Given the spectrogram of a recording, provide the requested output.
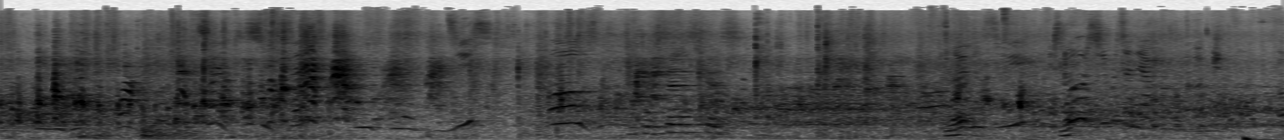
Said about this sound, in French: Ça fait du bruit le coq, attention.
